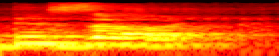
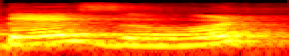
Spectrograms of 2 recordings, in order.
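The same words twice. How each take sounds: First: "dessert" as dih-ZERT; short unstressed first syllable in "dessert", dih-ZERT; correct dessert. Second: "dessert" as DEZ-ert, stress up front; wrong dessert. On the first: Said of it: "it is dessert". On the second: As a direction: open first vowel in "dessert", DEZ-ert. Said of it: "it is not dessert". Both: Shown as a demonstration.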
